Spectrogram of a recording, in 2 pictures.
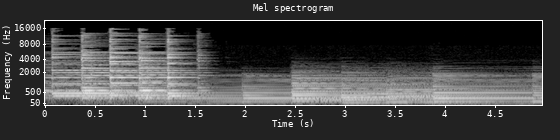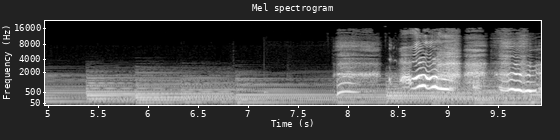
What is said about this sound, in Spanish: A partir de ese momento, empecé a tener pesadillas horribles. Me despertaba gritando y llorando.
